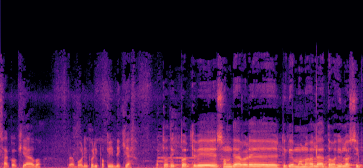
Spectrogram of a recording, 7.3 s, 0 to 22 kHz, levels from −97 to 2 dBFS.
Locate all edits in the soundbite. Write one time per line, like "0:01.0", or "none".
0:03.1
